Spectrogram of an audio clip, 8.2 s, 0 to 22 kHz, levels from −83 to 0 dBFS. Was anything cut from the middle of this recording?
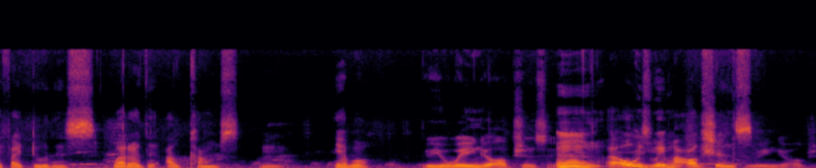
no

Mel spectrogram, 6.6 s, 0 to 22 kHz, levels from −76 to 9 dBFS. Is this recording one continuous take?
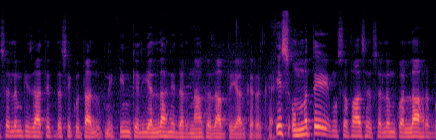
no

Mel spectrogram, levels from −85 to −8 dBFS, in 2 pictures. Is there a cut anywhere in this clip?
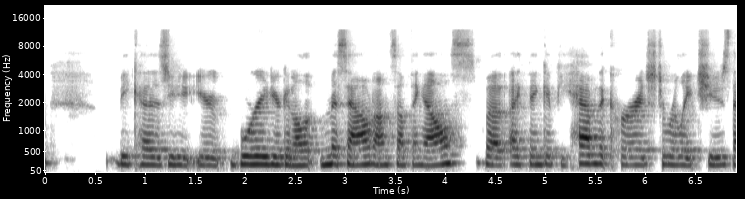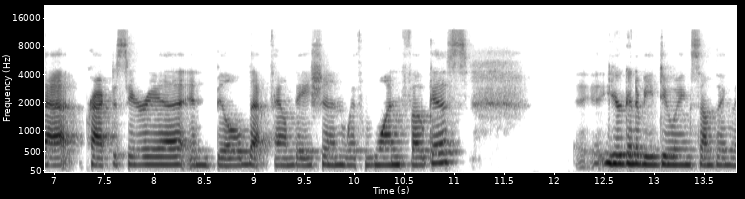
no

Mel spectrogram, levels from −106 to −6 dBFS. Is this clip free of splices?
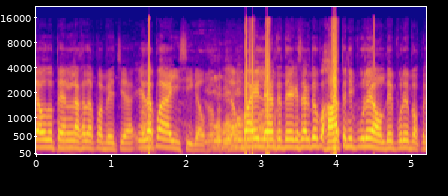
no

